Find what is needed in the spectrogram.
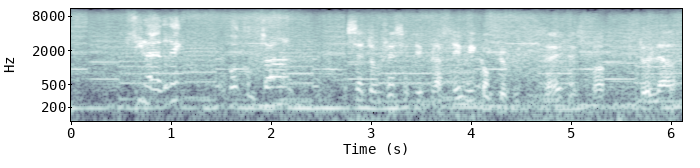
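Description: Experimental recorded track: warbling, pitch-gliding voice-like sounds over a steady low drone and held tones, with no words that can be made out.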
